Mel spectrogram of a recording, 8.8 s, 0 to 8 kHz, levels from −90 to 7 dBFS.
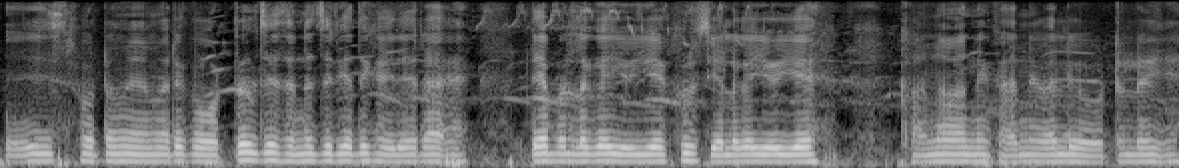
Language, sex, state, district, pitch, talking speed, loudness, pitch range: Hindi, male, Rajasthan, Bikaner, 125 Hz, 190 wpm, -17 LUFS, 120-130 Hz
